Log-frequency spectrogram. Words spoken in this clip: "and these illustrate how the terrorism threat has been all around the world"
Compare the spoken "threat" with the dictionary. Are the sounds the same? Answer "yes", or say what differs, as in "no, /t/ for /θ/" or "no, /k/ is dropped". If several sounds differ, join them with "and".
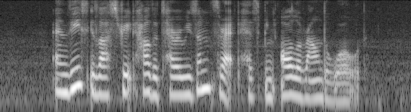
yes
